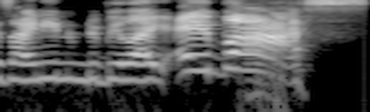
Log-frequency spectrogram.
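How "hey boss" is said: put-on strong New York accent, higher and louder. Imagining a voice for the horse in the show: most New York voice. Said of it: "I want him to have the most New York voice".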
